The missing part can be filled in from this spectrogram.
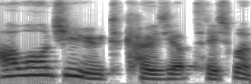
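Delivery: rough, forceful, aggressive, bullying tone. Retelling a film scene where a detective shouts at a man: imitating someone shouting. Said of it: "he just shouting at him".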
